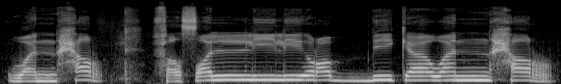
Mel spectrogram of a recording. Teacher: হাটা সুন্দরভাবে ফ্যাস ফ্যাসে হায়ের আওয়াজটা করতে হবে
